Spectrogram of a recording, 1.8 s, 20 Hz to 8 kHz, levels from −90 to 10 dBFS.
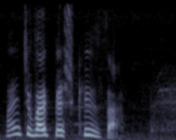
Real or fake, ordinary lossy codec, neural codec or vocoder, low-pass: real; none; none; none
